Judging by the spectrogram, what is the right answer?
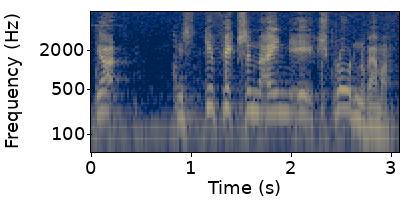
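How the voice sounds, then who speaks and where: An actor playing a nervous old gunsmith with a comic Pennsylvania Dutch accent, mangling English in a 1950s radio western. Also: male voice, high voice, big pitch swings, normal speed, vocal fry, noisy background, heavily acted. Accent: comic Pennsylvania Dutch German. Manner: stammering, mangled English full of invented words.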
